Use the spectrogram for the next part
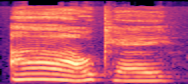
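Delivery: "okay" accepting bad news; resigned okay. Shown as a demonstration. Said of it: "Intonation matters. Listen to this".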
